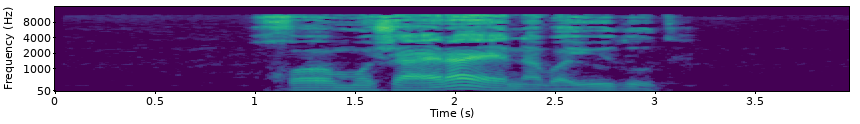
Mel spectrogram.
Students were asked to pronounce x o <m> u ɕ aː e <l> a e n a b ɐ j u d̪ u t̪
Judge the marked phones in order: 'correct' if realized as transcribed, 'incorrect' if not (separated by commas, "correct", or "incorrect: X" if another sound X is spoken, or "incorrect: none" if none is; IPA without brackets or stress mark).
correct, incorrect: ɾ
